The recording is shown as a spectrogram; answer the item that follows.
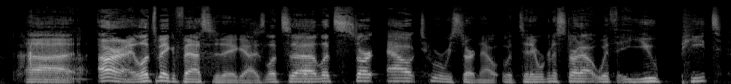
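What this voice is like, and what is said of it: Congested, stuffy-nosed voice. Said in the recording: “Just a little congested. ... Allergies, a cold, who's to say?”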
